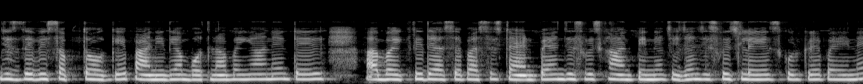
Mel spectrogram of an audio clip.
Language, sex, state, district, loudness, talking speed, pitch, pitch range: Punjabi, female, Chandigarh, Chandigarh, -14 LUFS, 215 wpm, 230 Hz, 225-240 Hz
